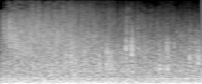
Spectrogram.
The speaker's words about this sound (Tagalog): Paalis na sana ako nang biglang makarinig ako ng malakas na dagundong.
